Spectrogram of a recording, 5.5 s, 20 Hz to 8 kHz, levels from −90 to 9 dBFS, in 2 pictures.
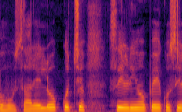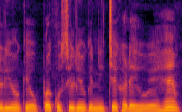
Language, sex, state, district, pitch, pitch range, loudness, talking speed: Hindi, female, Uttar Pradesh, Lalitpur, 190 Hz, 180-195 Hz, -14 LUFS, 185 wpm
